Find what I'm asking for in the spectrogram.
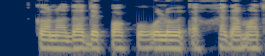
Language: Pashto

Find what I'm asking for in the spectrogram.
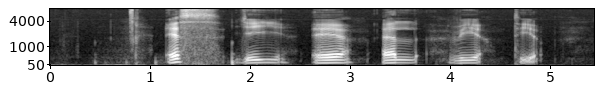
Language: Swedish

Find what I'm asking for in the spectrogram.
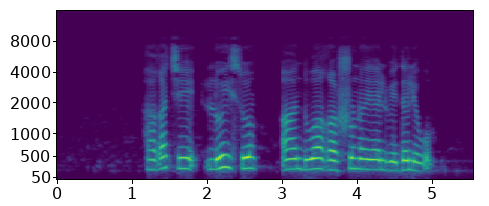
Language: Pashto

